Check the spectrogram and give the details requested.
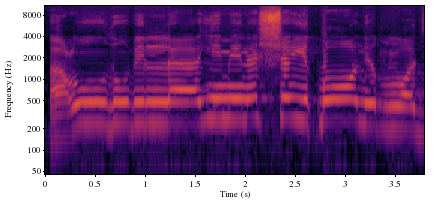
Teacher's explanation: ذال کو آپ نے زا نہیں پڑھنا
